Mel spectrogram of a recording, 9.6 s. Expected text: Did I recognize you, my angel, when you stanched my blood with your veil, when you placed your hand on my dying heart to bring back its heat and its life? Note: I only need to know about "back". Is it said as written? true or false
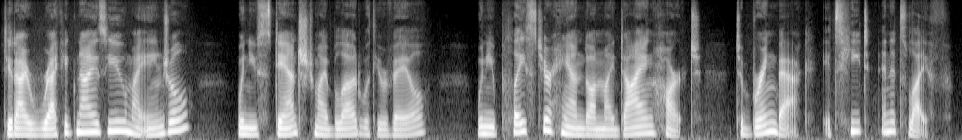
true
